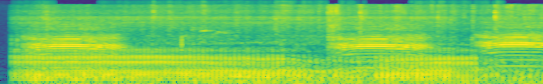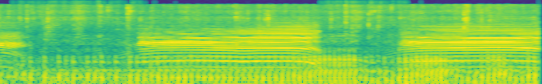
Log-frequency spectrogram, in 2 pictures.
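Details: Dozens of cattle being herded, with several long, harmonic-rich moos rising and falling in pitch, some overlapping, over a steady low pulsing engine-like rumble.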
